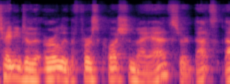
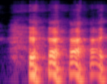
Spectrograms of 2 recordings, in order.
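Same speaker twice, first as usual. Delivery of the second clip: short laugh; 10 semitones higher, 13 dB louder than usual. Real, not acted. Laughs at messy paperwork.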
